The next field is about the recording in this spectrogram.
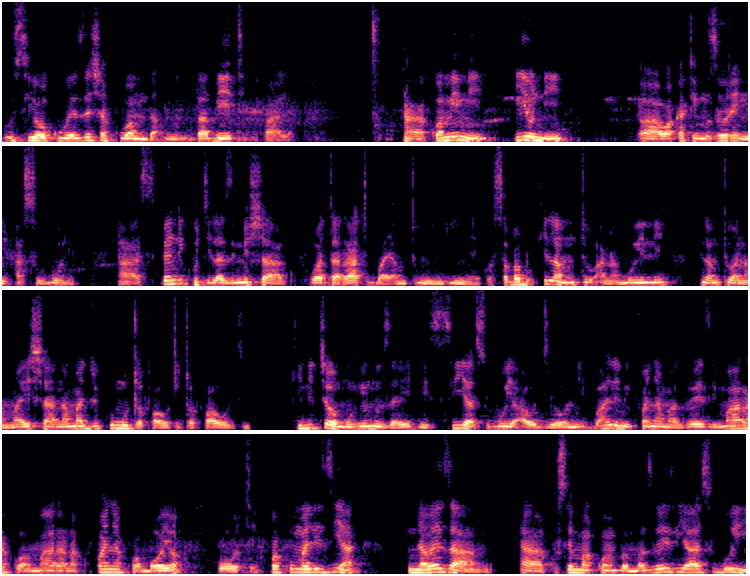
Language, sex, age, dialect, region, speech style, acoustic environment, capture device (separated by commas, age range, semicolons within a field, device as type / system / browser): Swahili, male, 18-24, Kenya - Nairobi Sheng-influenced, Kenya, relaxed, traffic, desktop / Windows / Chrome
